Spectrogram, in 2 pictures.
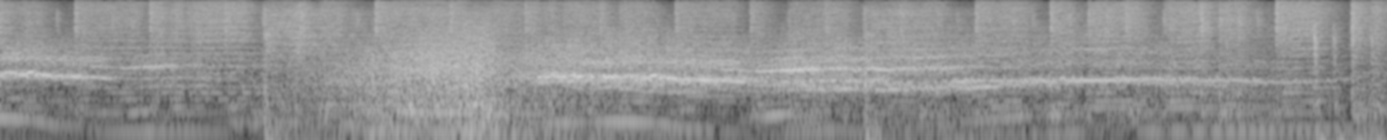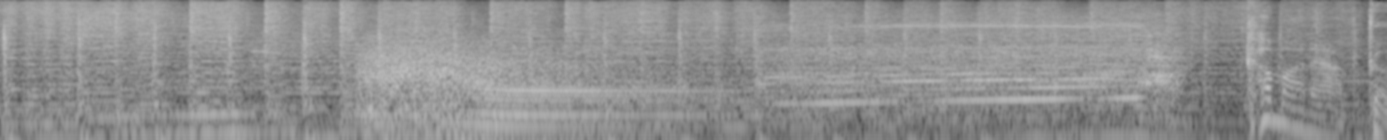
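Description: Cars drift with squealing tyres and revving engines during a downhill mountain race, two long skid passes swelling and fading with engine pitch sweeps, and a voice speaks briefly between them.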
